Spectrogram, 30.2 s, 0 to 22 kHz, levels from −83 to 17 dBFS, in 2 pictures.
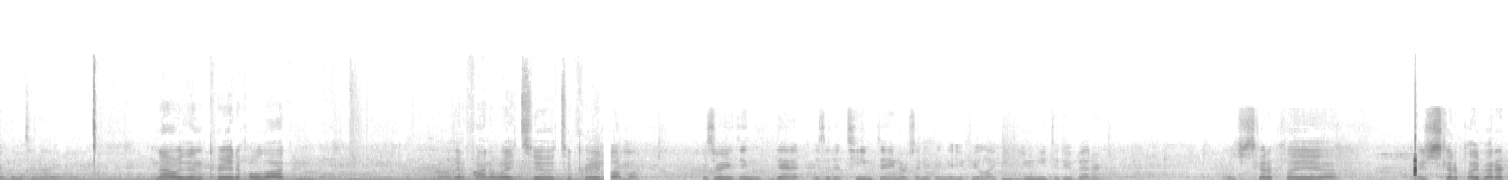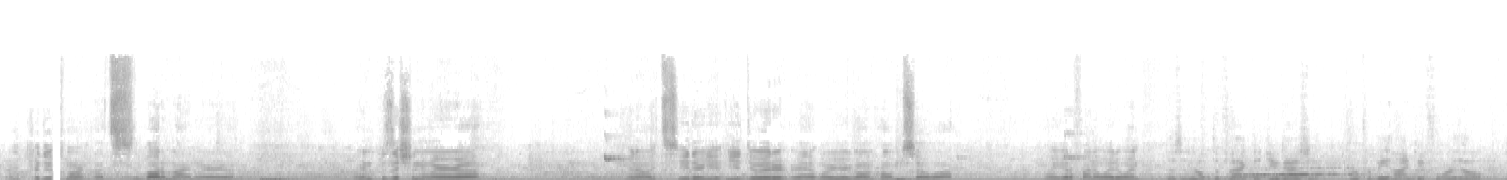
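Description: At 4.74 s a corrupt frame is decoded: flipped bits in one compressed frame misplace energy, leaving a faint blip. From 6.03 s to 15.69 s the input has likely switched to a poorer device. After an 80 ms silence the sound turns dull, with nothing above 8.7 kHz, a little quieter, and with a faint new noise floor. Within that stretch, from 14.14 s to 14.17 s, another corrupt frame produces a loud squeaky burst.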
